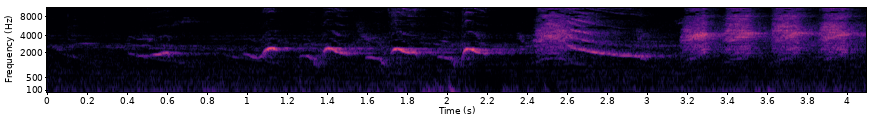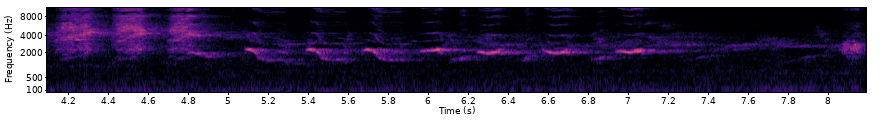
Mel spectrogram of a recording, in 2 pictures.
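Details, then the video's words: Tame caged Chinese hwamei, a good fighter, in Hanoi, Vietnam: repeated short clear whistled notes in even series, broken in the middle by a burst of harsh, noisy pulses. "Mi đẹp thuần đấu tốt"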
